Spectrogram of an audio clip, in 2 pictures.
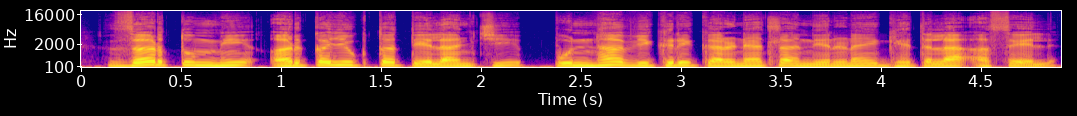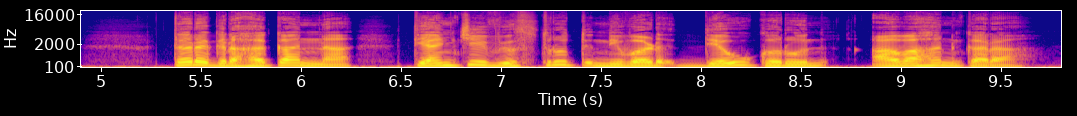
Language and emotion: Marathi, neutral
